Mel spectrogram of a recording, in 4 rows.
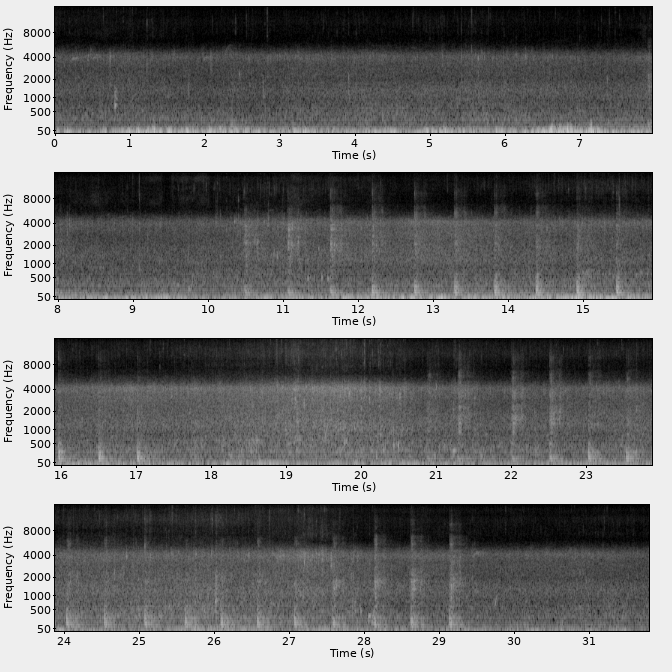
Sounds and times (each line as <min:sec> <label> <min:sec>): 0:00.0 Sound tide 0:31.8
